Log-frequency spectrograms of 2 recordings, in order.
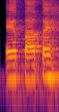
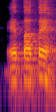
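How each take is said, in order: No difference in how they are said.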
